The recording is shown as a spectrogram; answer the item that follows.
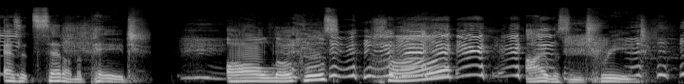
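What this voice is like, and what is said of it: Spooky storytelling voice. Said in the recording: “my spooky voice”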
